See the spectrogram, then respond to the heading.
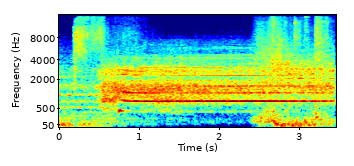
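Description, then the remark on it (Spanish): Players in a football match played among vineyards and irrigation ditches shout a long, drawn-out cry of goal. It is a loud, sustained yell that holds for about two seconds before breaking off into rough, open-air background noise. “Mientras el grito de gol está ahí entre acequia y acequia.”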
